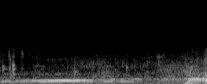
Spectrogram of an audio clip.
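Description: Muffled sound picked up underwater by a submerged camera: a low droning hum that fades after about a second, then a thud near the end.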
